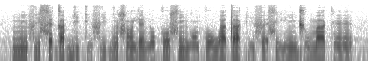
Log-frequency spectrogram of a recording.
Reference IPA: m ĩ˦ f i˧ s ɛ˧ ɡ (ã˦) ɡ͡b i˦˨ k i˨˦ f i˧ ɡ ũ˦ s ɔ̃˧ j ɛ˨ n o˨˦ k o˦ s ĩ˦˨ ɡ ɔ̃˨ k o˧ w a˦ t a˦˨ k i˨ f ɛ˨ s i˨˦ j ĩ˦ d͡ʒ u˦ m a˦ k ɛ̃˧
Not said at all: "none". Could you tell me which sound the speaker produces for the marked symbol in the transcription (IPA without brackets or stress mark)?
a˦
